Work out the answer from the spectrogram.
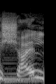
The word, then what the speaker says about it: Shyle: So as you just said, it rhymes with style।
